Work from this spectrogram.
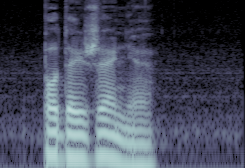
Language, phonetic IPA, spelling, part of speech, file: Polish, [ˌpɔdɛjˈʒɛ̃ɲɛ], podejrzenie, noun, Pl-podejrzenie.ogg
